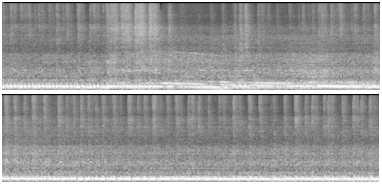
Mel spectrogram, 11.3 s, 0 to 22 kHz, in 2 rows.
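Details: 1981 Yamaha SRV 540 two-stroke snowmobile after carb cleaning, new plugs and skid reinstall: starts and settles into a steady, low burbling idle with no stumbling or dropouts; running fine.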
